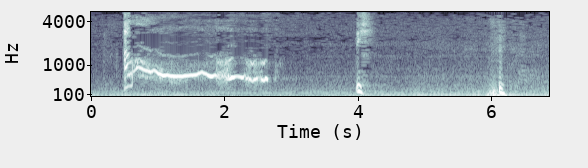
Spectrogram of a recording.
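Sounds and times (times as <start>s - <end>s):
dog howling: 0.5s - 3.0s.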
